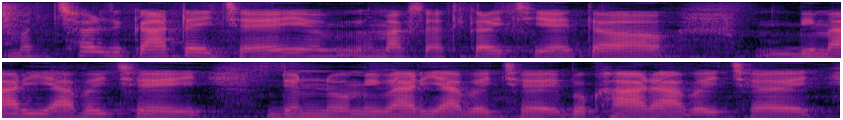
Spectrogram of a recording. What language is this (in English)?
Maithili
